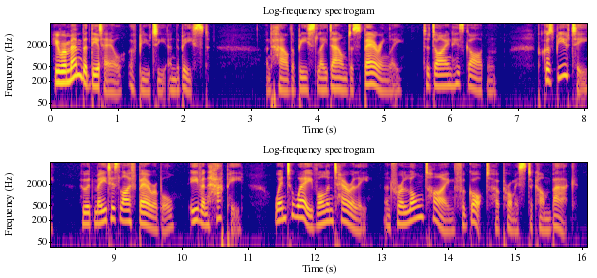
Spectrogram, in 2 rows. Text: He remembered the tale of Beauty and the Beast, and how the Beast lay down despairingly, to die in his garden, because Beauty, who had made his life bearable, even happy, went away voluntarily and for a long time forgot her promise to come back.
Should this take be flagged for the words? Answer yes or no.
no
